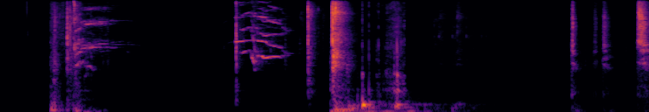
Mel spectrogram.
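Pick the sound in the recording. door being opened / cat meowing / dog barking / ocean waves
door being opened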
